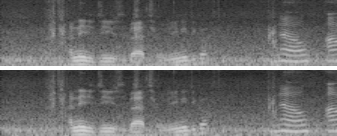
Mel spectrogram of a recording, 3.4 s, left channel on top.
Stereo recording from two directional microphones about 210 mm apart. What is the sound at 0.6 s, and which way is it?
Speech, 25° right (ahead or behind).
